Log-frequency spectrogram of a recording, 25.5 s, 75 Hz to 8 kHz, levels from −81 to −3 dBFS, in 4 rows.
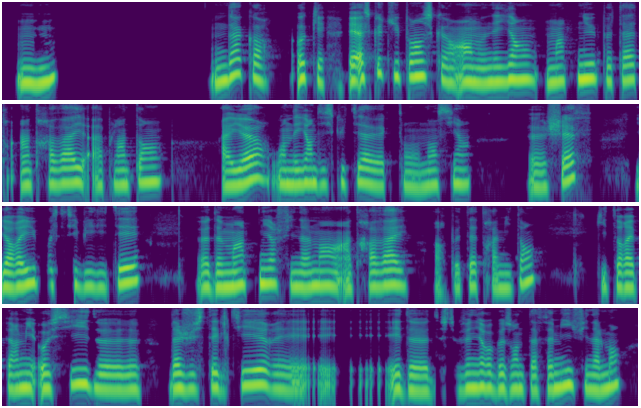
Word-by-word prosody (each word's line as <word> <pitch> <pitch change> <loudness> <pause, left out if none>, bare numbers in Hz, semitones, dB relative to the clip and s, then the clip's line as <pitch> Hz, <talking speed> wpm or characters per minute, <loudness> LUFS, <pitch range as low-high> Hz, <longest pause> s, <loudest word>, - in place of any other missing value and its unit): Mmh 175 -2 +2 0.2
mh. 220 - 0 1.5
Mmh, 180 +2 +1
d'accord, 220 -7 +1 0.3
OK. 215 -3 +2
Et 170 - -1 0.2
est-ce 195 +3 +6
que - - -1
tu 240 -3 -3
penses 235 +2 +3
qu'en 180 -1 +1
ayant 200 +2 +2
maintenu, 190 +4 +2
peut-être, 190 0 -3
un 170 +1 0
travail 185 +3 +1
à 170 - -2
plein 175 +1 -3
temps, 200 +3 -1 0.6
ailleurs 200 +7 +4
ou 180 - -4
en 175 0 +1
ayant 185 +2 +2
discuté 185 +2 -3
avec 165 -2 0
ton 155 -1 -4
ancien, 180 +1 -2 0.6
heu, 155 0 -1
chef, 215 +9 0 0.4
il 175 - 0
y - - +7
aurait 175 +4 +5
eu 210 - 0
possibilité, 190 +3 0 0.6
heu, 170 +1 +1
de 170 +2 +1
maintenir 190 +4 +2
finalement 175 +1 0
un - - -1
travail, 180 +2 +1 0.3
alors - - -8
peut-être 175 0 -5
à - - -1
mi-temps, 200 - -2 0.5
qui - - -8
t'aurait 170 0 +2
permis 170 +1 0
aussi 215 +6 +2
de 165 -2 +1 0.3
d'ajuster 175 +1 +2
le 155 - -7
tir 205 +1 +2
et 170 -2 -2
et - - -7 0.5
et 170 - 0
de 155 -1 +1
de 135 - -14
subvenir 180 +3 0
aux 180 - +1
besoins 175 +1 -1
de 170 - -3
ta 160 - -3
famille 180 +7 +1
finalement, 180 +1 -1
180 Hz, 150 wpm, -22 LUFS, 170-200 Hz, 1.5 s, y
